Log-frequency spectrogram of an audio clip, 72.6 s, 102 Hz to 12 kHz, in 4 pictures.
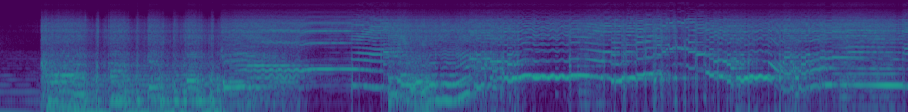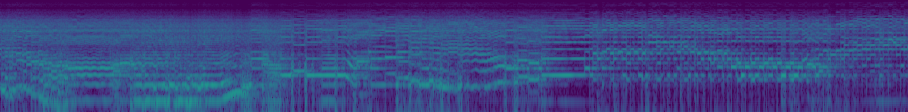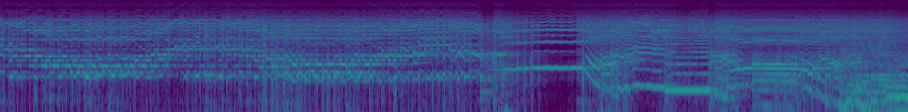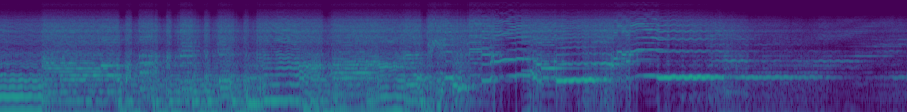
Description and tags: Guitar Jam 3 - Drop Down (Lead to Heaven)
Guitar lead part with heavy distortion. Used Vox Tonelab LE on channel #29 ERUPT. I also used a Deluxe American Fender Stratocaster plugged into a Jamlab 1/4-USB sound card into my computer.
